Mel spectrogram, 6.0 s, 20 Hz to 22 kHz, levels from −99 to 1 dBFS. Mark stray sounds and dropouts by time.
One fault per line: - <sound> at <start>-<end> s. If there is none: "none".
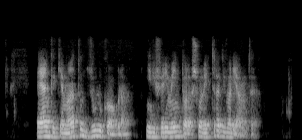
none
